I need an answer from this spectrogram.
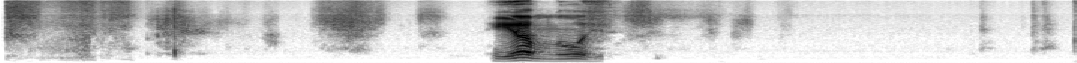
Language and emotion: Russian, neutral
